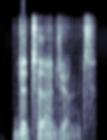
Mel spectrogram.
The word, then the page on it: detergent: British English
